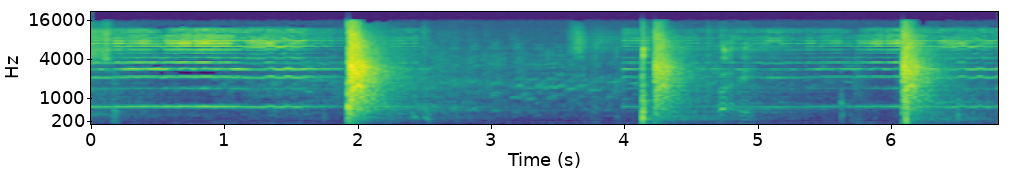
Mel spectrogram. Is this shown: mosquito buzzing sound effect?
yes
